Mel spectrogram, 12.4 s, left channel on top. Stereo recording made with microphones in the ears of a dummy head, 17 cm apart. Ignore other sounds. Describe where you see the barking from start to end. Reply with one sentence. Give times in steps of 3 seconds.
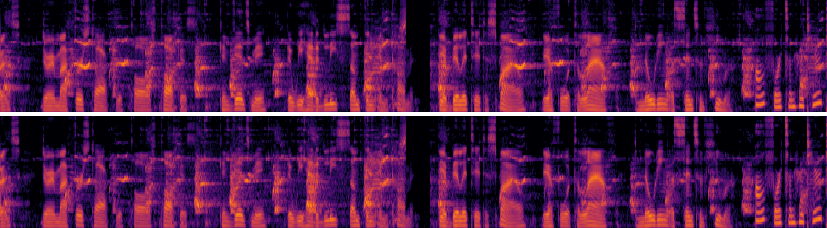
In this clip you hear the barking on the left from 0 s, on the right from 3 s and on the left from 6 s.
